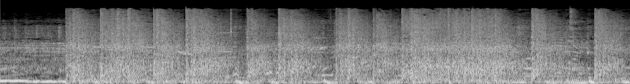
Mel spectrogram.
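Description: Rapid gunfire, several shots a second in an irregular stream, beginning suddenly about a second in: celebratory firing into the air, over loud music.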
